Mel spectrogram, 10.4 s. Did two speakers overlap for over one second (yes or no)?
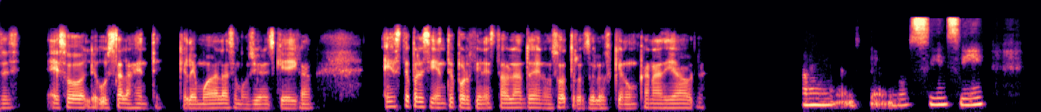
no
